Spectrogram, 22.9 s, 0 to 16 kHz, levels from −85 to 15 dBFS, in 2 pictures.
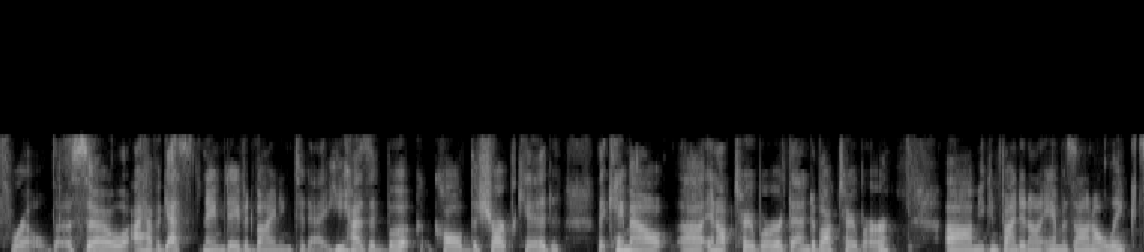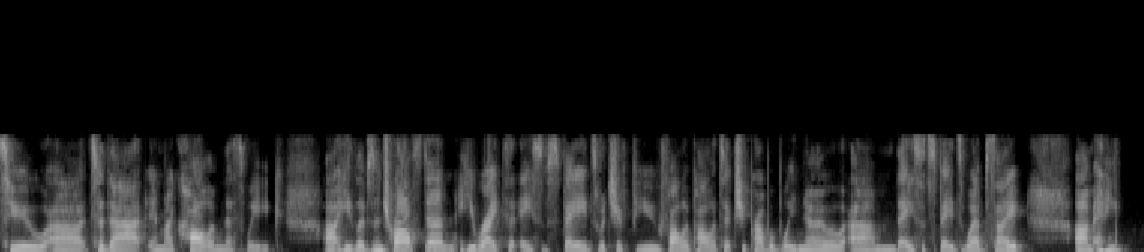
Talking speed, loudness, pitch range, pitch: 195 wpm, -22 LUFS, 155-200 Hz, 175 Hz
